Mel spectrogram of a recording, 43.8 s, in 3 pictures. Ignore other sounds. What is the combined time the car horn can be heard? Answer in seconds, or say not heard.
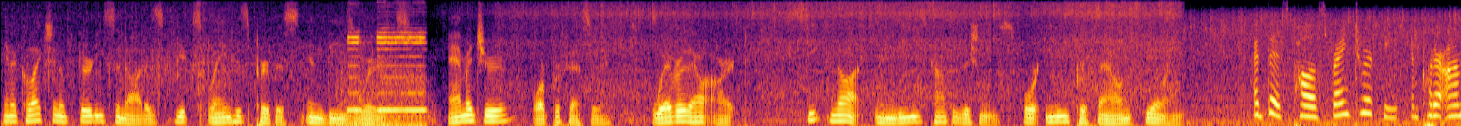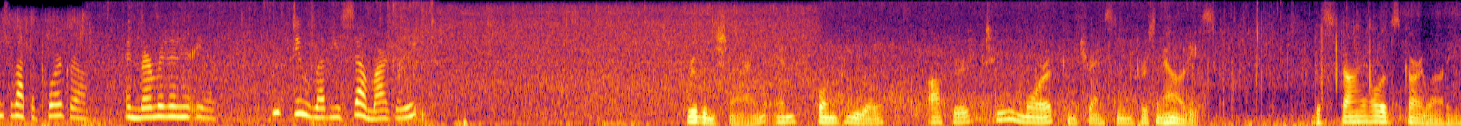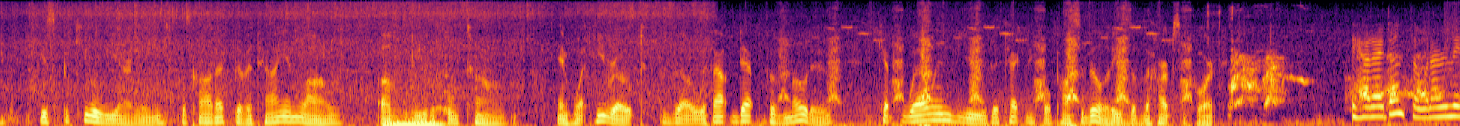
2 s.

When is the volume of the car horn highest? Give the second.
4 s.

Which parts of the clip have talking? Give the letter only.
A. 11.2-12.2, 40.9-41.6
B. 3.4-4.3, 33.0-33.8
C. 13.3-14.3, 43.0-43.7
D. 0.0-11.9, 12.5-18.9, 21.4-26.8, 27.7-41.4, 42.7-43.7
D.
